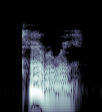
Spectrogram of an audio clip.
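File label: "tearaway", British English; pronunciations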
